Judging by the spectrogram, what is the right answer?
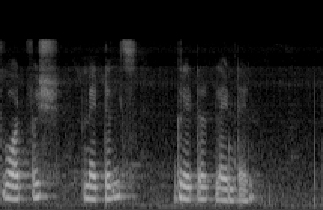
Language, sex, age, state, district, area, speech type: Telugu, female, 18-30, Telangana, Jangaon, urban, spontaneous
